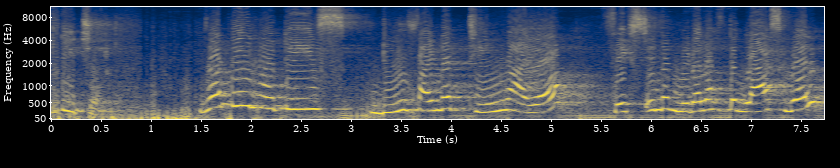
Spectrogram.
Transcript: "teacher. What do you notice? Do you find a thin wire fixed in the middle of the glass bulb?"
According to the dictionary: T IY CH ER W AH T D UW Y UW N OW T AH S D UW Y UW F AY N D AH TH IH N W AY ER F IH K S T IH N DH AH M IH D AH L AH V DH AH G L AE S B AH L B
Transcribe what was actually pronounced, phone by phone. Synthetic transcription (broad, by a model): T IY CH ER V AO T D UW Y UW N OW T AH S D UW Y UW F AY N D AH T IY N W AY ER F IH K S T IH N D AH M IH D AH L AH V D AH G L AE S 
